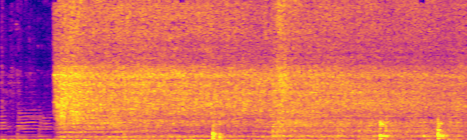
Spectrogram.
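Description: Loud, steady sizzling of chicken in hot oil begins abruptly after a brief quiet moment, with a few soft stirring clinks over the continuous hiss.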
